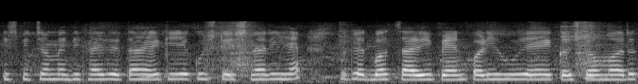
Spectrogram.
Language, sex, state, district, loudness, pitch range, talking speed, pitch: Hindi, female, Gujarat, Gandhinagar, -15 LUFS, 225-240 Hz, 185 wpm, 230 Hz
